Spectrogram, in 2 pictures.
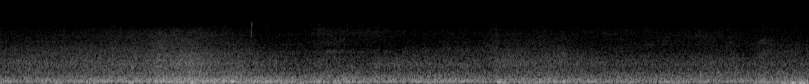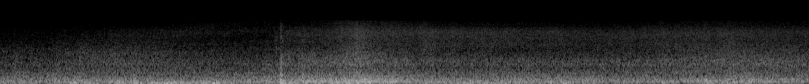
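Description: Sea surf breaking and washing on the beach, mixed with wind buffeting the microphone. The wash swells about two seconds in and again more strongly around eleven to twelve seconds.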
